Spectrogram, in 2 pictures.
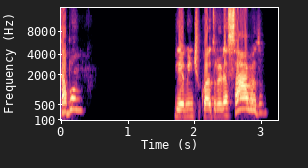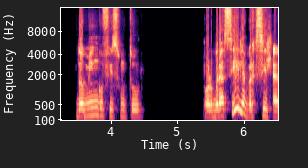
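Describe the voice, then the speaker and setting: Her voice sits at a medium pitch, with a dark, mellow tone and lively intonation at a moderate pace. The sound is dry and close, with no echo. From Argentina. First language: Spanish (speaking Portuguese). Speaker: saleswoman. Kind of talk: interview.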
